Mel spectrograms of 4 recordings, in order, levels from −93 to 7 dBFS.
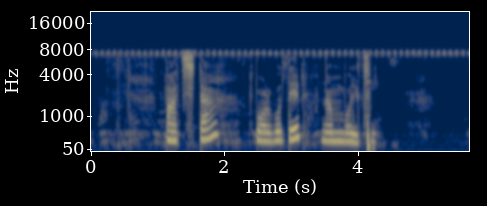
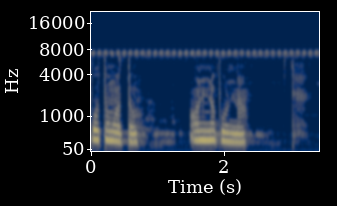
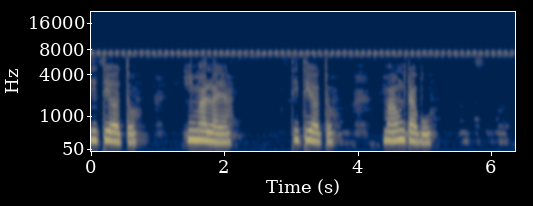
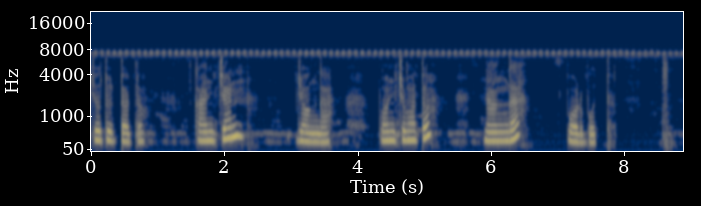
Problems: none marked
